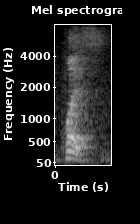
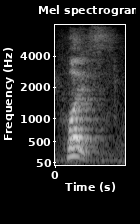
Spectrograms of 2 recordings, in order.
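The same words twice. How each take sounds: First: It is said in a lower voice. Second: It is said in a higher voice.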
